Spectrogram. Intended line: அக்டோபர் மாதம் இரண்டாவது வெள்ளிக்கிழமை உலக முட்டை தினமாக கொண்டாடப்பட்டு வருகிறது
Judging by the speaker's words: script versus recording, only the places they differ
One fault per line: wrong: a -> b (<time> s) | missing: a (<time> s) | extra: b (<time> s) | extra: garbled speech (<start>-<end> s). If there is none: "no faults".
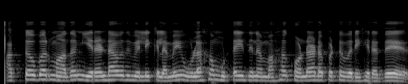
no faults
